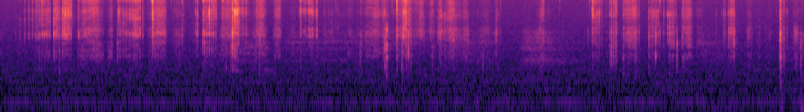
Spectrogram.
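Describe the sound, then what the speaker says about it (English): Small snips cutting open a paper envelope, a quiet, close series of crisp snipping clicks and papery crunches in irregular bursts. "I hardly ever use these little snips, but we are going to today."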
